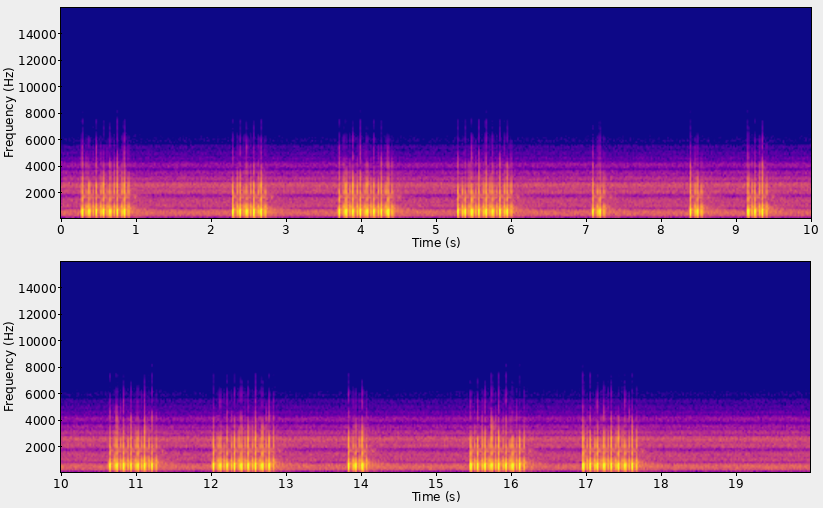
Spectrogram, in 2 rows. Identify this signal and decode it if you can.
Pulse dialling, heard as clicks on a phone line, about 11 pulses a second. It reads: 7 5 8 8 2 2 3 7 9 3 8 8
